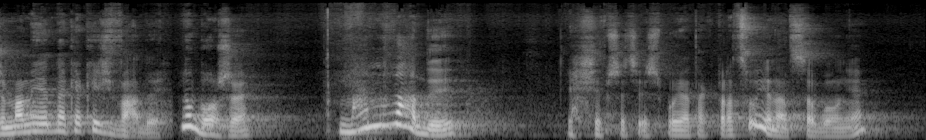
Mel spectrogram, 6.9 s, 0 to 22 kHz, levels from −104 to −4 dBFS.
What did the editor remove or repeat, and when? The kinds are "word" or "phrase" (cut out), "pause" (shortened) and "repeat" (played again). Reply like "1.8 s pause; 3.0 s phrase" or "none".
1.3 s pause; 4.5 s phrase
